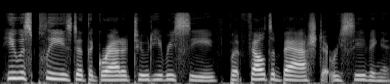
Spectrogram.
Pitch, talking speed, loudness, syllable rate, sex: 210 Hz, 215 wpm, -17 LUFS, 6.3 syllables/s, female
